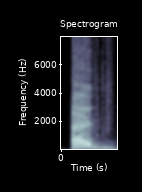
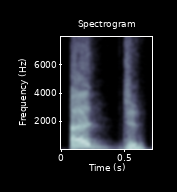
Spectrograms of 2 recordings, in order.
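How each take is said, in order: First: The final j is held without release. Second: The final j is released with a bounce. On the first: "kalau kita naikkan tengah lidah" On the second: "Bila kita release dia, lepaskan dia"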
